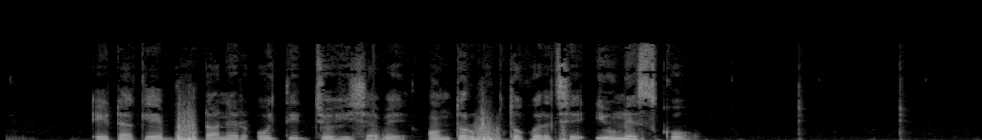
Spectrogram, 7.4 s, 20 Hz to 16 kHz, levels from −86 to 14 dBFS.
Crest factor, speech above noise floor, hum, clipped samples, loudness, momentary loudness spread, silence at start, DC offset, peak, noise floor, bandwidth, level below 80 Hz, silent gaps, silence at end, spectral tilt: 22 dB; 46 dB; none; under 0.1%; -29 LUFS; 8 LU; 0.7 s; under 0.1%; -8 dBFS; -74 dBFS; 11.5 kHz; -48 dBFS; none; 2.2 s; -5.5 dB/octave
